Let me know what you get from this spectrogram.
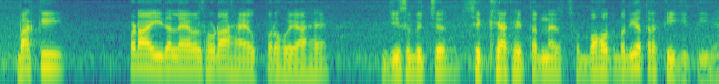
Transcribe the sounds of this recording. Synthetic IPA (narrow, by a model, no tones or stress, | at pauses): baːkiː | pəɽaːiːd̪aːlɛːʋəlt̪ʰoːɽaːɦɛːʊpːəɾɦoːjaːɦɛː | d͡ʒɪsʋɪt͡ʃsɪkʰːjaːkʰeːt̪əɾnɛːbəɦʊt̪bəd̪ijaːt̪əɾəkːiːkiːt̪iːɦɛː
